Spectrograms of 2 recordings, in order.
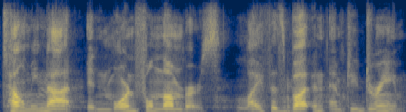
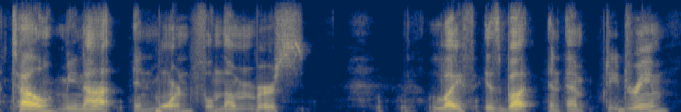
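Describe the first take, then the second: First: Steady, even recitation of the verse; poem reading. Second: Slow, each stressed syllable hit in turn; beat marked out. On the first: Teacher reads Longfellow to the class, even recitation. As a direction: read it out like a poem. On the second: Teacher shows the class the stressed beats, slow and marked. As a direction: tap out the trochees as you say it. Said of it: "We have that stressed to unstressed pattern". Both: Shown as a demonstration.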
